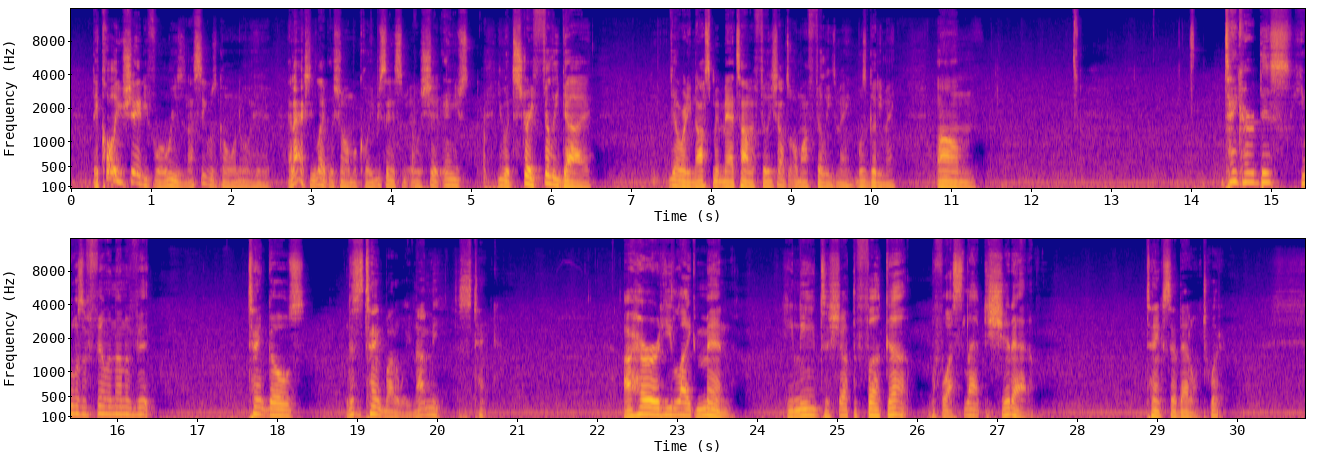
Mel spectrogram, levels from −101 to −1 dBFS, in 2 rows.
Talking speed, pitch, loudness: 195 wpm, 100 Hz, -25 LUFS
